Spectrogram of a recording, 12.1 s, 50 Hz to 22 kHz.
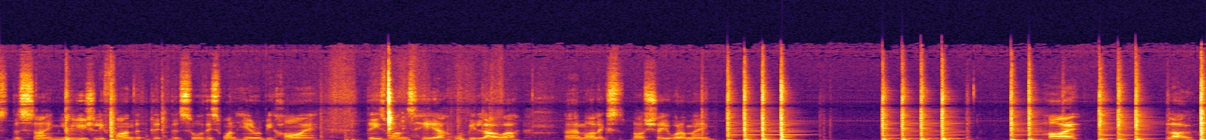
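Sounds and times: fingertip taps on snare drum head: 8.8 - 11.6.

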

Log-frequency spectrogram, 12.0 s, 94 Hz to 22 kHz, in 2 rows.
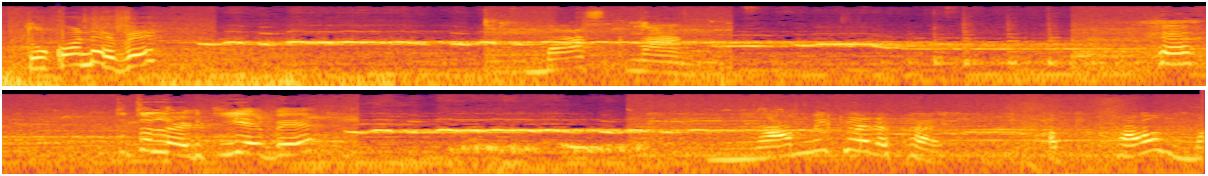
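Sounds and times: swooping whistle-like tones: 0.9 - 5.5, 7.6 - 11.4.

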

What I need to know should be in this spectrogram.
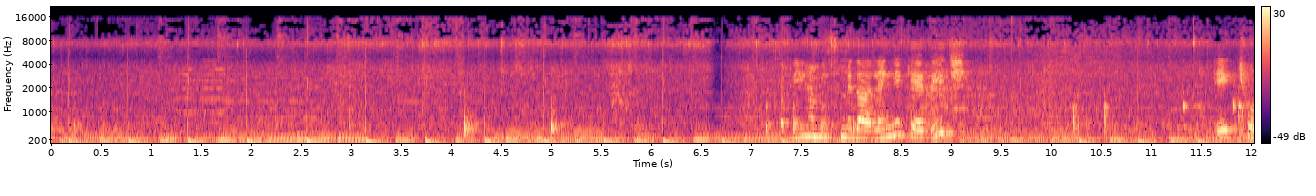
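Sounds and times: background music with drum beat: 0.0 - 12.0
vegetables sizzling in a wok: 0.0 - 12.0.

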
